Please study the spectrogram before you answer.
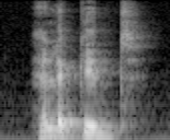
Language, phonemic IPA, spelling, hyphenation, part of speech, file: Dutch, /ˈɦɛ.ləˌkɪnt/, hellekind, hel‧le‧kind, noun, Nl-hellekind.ogg
- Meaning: 1. hellspawn, son of Darkness 2. nasty child, crotch critter, dipshit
